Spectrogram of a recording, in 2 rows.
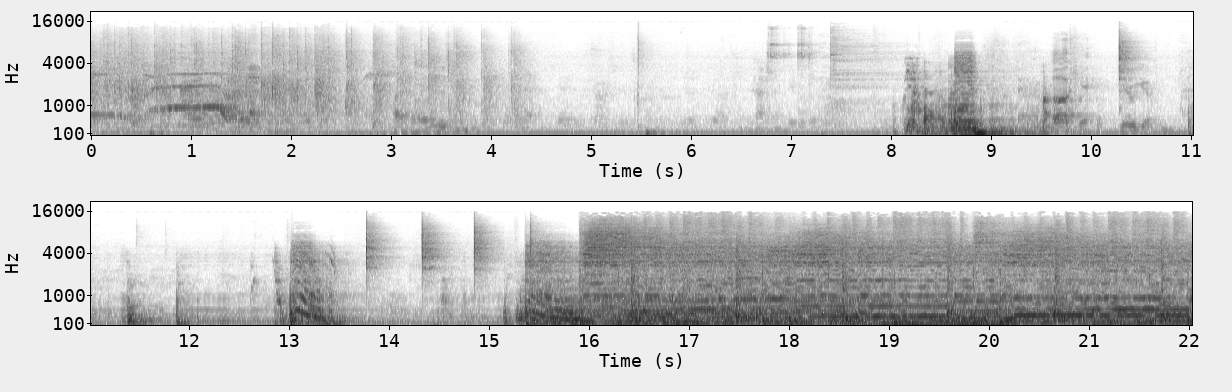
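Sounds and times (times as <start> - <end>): rock band playing: 8.1 - 9.3, 12.8 - 14.5, 15.1 - 22.0
bass guitar: 8.1 - 9.6, 11.0 - 22.0
electric guitar: 8.1 - 9.6, 11.1 - 13.8, 15.1 - 22.0
drum hits: 15.4 - 22.0.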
